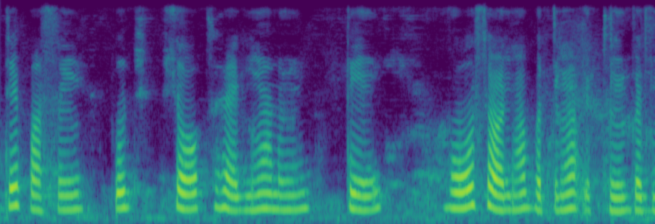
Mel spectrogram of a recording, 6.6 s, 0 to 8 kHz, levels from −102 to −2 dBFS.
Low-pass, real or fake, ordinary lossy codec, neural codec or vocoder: 7.2 kHz; fake; Opus, 64 kbps; codec, 44.1 kHz, 3.4 kbps, Pupu-Codec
